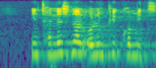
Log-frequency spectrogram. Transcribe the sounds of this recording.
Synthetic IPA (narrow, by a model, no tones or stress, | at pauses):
intʰanɛʃɔnalolĩmpʰikʰːomitʰi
